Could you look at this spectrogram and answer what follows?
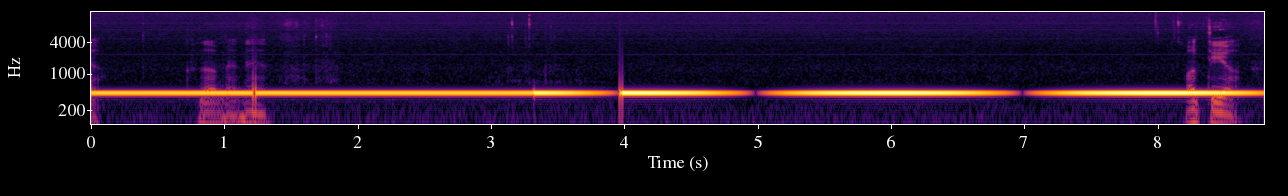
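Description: Two pure sine tones at 440 Hz and 440.5 Hz play together as a steady hum that swells and fades slowly and regularly, about every two seconds, with a few faint clicks near the start and end.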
